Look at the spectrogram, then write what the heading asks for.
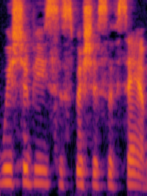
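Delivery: ordinary talk, nothing marked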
